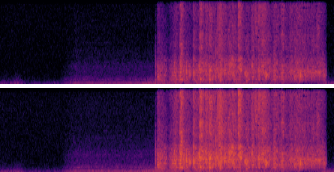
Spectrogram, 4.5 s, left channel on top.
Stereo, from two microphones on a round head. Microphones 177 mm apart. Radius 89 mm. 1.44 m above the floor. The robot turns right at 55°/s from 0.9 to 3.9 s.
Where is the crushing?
20° right (ahead or behind); by 4.4 s 10° right (ahead or behind).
